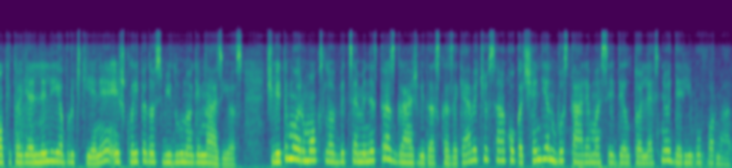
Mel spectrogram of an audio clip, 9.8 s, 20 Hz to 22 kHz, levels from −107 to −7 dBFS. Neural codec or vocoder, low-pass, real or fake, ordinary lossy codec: none; 7.2 kHz; real; Opus, 16 kbps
